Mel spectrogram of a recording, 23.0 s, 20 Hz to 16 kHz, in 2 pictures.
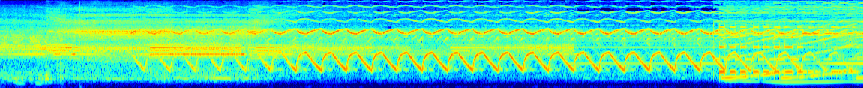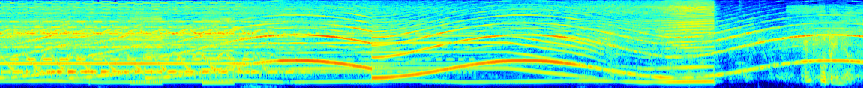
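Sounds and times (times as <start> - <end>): low steady tone: 9.6 - 21.0
sirens yelping: 9.6 - 23.0.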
